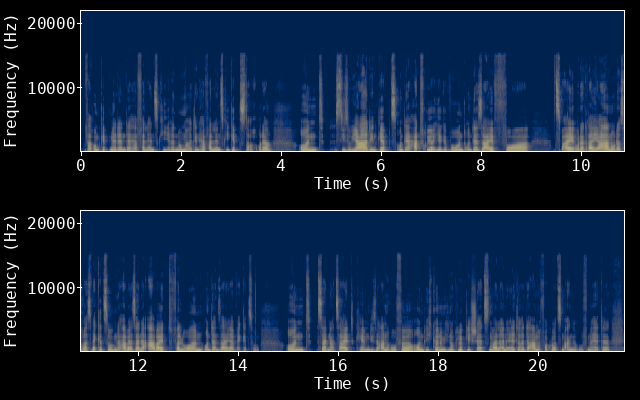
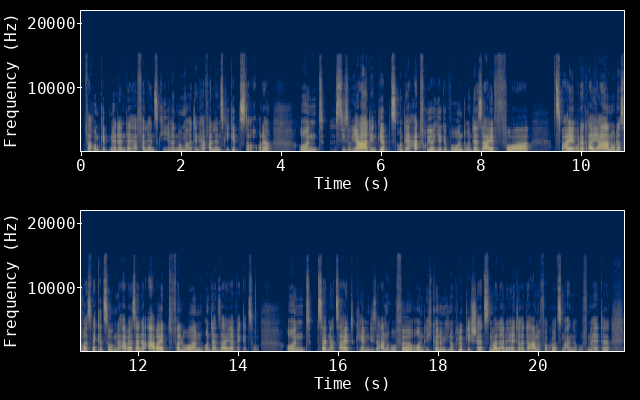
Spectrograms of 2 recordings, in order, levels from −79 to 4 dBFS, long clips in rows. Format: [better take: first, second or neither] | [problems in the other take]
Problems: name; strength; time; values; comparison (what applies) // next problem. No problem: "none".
first | thin; somewhat; fading below 450 Hz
